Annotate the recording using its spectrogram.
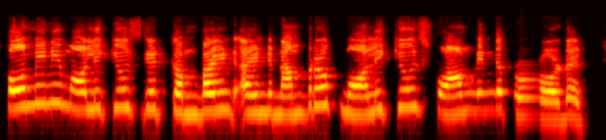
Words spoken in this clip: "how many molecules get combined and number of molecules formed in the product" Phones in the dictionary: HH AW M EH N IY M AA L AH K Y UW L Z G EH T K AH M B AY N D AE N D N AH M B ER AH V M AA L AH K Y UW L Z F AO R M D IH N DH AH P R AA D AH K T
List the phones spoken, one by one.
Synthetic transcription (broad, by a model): HH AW M EH N IY M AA L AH K Y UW L S G EH T K AH M B AY N D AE N D N AH M B ER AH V M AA L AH K Y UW L S F AO R M D IH N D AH P R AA D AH K T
